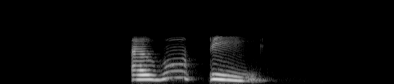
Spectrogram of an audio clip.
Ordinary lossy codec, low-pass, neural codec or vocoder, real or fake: Opus, 32 kbps; 3.6 kHz; none; real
